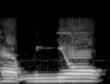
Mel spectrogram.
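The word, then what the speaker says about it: mignon: Mino. This is the masculine one. Mino. Okay. G N is always pronounced near.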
